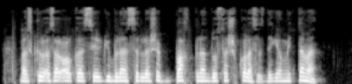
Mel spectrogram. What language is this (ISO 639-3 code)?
uzb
